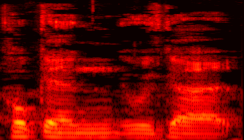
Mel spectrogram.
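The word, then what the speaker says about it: Pokkén: I've been calling it Pokken, like Tekken. Well, to me, Tekken. It's Pocket Monsters. So I would say Pock first instead of Poke, if that makes sense.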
